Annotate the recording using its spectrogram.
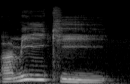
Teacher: But our brains are confused by this because the long vowel on the end, our brains interpret it as a stressed quantity when it's not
